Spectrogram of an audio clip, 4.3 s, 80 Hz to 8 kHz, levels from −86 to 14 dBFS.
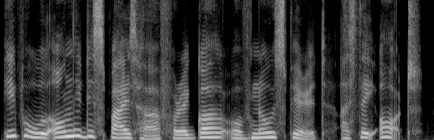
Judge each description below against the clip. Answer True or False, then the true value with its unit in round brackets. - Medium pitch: False (240 Hz)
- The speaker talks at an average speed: True (180 wpm)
